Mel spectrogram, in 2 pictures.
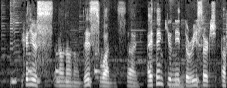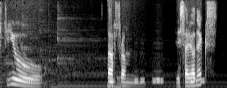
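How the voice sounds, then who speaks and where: Over background music, a man talks at a very slow pace with a medium pitch. His pitch swings very widely. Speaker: video game guide creator. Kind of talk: casual game tutorial commentary. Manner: hesitant, many filler words.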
